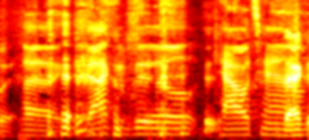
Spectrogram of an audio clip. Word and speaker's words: Vacaville: Like Vaca, v a c a. It's really I think it means cow town in Spanish, but Vaca uh Vacaville, cow town.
